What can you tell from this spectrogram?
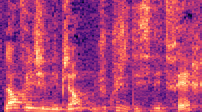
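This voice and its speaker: A woman's voice: sits low, quick pace, a little mellow. A woman from France chatting casually to camera in her weekly vlog, rambling with many fillers and restarts. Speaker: vlogger.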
